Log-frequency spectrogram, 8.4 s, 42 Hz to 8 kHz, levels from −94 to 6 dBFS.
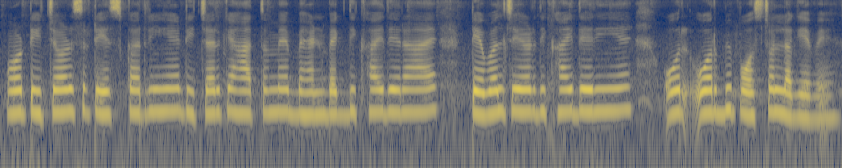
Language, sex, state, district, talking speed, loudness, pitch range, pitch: Hindi, female, Bihar, Araria, 200 wpm, -16 LUFS, 230-245 Hz, 240 Hz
